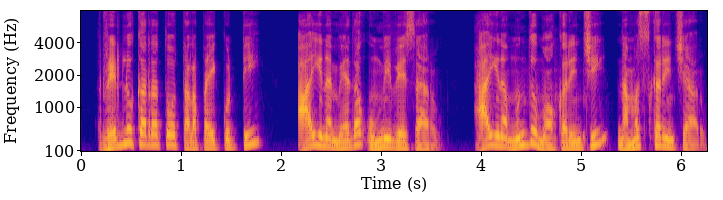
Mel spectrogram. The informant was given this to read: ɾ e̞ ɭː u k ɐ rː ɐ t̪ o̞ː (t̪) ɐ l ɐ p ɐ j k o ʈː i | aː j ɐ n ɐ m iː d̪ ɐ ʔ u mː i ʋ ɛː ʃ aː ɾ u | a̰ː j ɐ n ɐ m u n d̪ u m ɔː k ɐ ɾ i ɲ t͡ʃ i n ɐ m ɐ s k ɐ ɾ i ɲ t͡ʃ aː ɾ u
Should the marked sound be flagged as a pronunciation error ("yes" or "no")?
no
